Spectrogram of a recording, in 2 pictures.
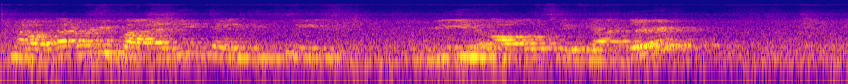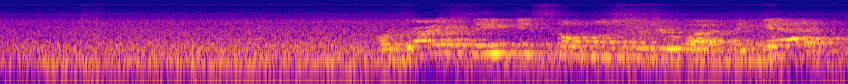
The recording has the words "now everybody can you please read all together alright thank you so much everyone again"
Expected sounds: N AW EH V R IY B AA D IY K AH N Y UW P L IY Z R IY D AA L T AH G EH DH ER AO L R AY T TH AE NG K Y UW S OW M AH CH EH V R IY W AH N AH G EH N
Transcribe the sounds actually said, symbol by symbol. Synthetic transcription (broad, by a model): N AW EH V R IY B AA D IY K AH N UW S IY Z R IY D AA L T AH G EH DH ER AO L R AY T S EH K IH S OW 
